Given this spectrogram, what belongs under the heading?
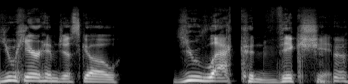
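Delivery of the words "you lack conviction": put-on double-layered villain voice, higher. Retelling a scene line in the voice described: Darth Vader voice. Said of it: "you hear the Vader voice at the same time".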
